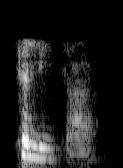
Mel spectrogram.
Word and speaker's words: Talitha: Talitha.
